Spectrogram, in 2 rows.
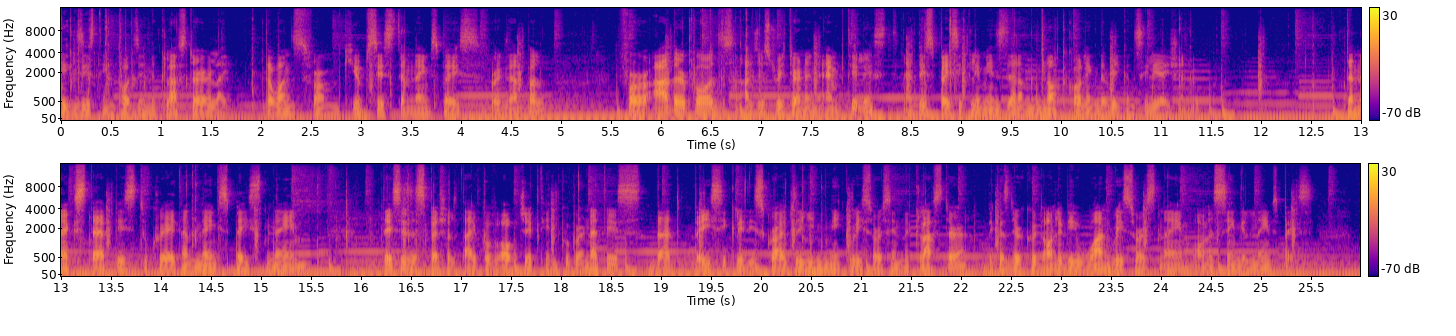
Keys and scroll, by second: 0.0-1.7 typing, 3.3 shift+[, 3.6 Return, 6.0-12.7 typing, 13.2 Return, 14.2 shift+[, 14.3 shift+], 15.1 Return, 15.5-18.2 typing, 20.4 shift+w, 20.5 shift+w, 22.0 j, 23.5-24.6 typing.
